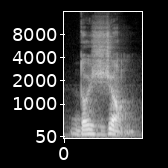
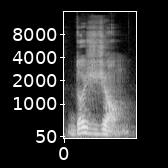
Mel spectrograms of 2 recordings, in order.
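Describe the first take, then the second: No difference in how they are said.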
